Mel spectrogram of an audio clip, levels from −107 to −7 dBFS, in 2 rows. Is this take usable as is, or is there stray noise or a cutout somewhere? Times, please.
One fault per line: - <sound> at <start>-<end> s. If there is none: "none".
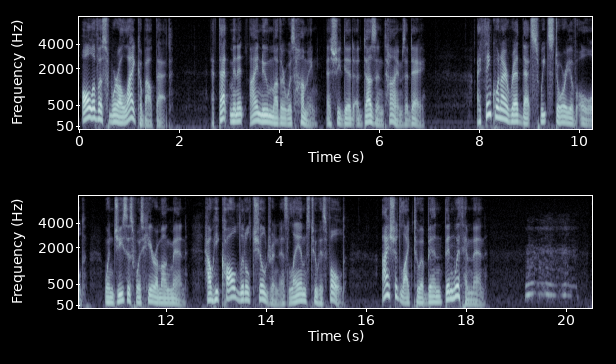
- sigh at 19.2-20.3 s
